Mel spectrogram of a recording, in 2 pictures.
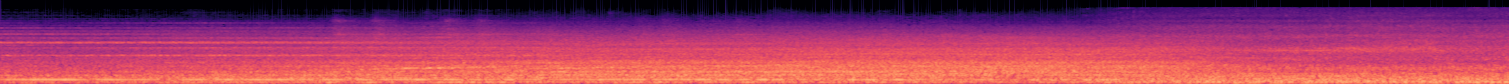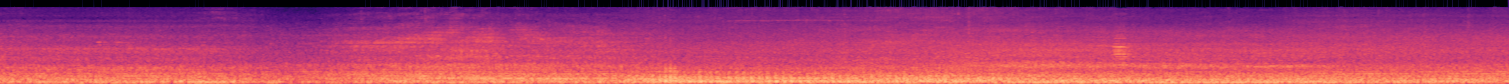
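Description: Jakarta MRT electric train moving out along an underground platform: a steady motor hum with a whine that rises in pitch as it picks up speed, then fades. Partway through it gives way to city road traffic, cars and motorbikes passing, which grows louder near the end.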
